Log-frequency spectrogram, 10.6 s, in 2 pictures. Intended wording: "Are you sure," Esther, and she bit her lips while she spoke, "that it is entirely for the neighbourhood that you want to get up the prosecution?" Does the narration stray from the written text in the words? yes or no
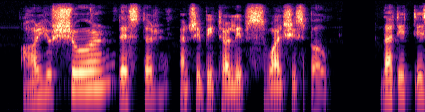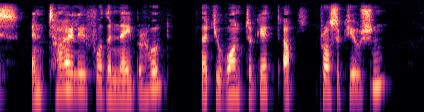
no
